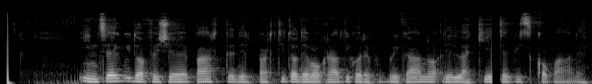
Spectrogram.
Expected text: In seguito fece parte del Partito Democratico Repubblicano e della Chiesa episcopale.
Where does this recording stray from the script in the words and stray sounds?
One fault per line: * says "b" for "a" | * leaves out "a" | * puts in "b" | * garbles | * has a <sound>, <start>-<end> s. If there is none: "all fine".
* leaves out "e"
* has a dropout, 4.9-5.0 s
